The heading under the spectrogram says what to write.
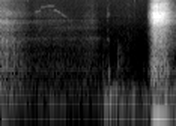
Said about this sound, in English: I was trying not to sneeze there. Sorry about that.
